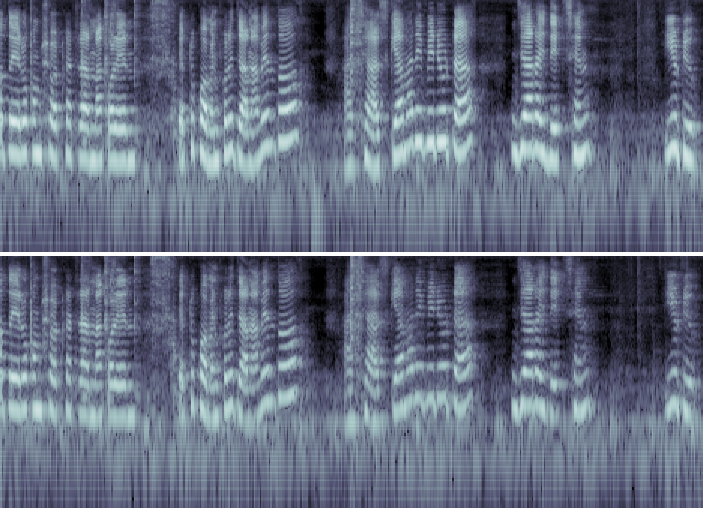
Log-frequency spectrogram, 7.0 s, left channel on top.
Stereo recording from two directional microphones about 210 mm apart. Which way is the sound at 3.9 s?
35° left (ahead or behind).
